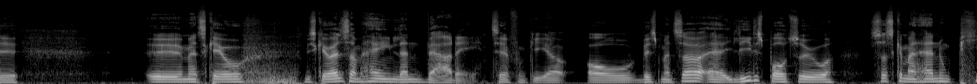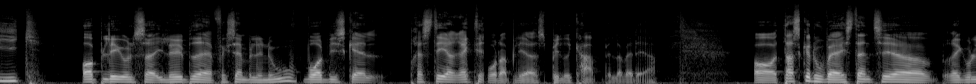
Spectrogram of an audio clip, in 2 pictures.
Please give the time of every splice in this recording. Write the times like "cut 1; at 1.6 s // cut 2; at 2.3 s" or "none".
cut 1; at 12.7 s // cut 2; at 14.6 s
